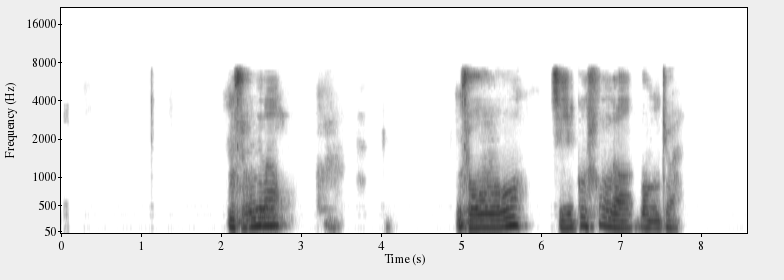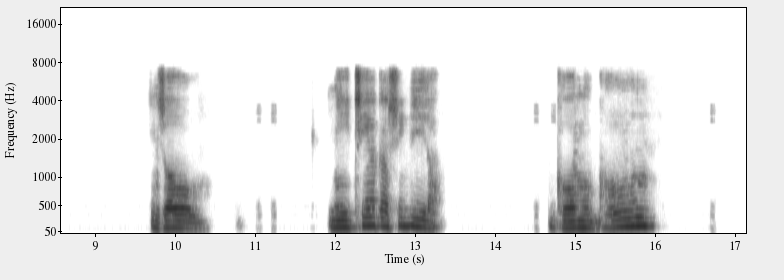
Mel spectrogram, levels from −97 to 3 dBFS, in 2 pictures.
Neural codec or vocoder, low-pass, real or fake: codec, 24 kHz, 0.9 kbps, WavTokenizer, medium music audio release; 7.2 kHz; fake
